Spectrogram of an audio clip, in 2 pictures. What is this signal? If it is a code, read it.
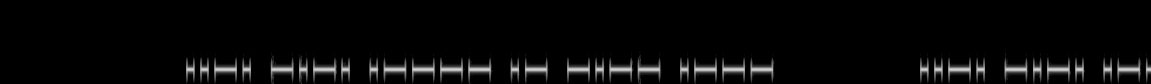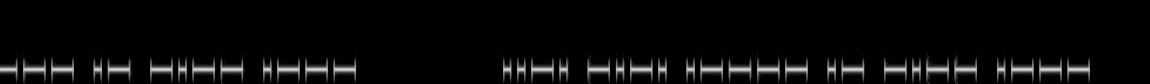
Morse code, heard as a keyed tone, about 17 wpm, 700 Hz. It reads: FC1AYJ FC1AYJ FC1AYJ
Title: DXCC-100 Call Signs - 6 Characters - Repeated 3x - 17wpm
